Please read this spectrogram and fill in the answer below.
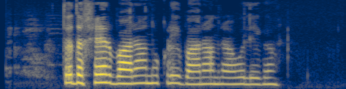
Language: Pashto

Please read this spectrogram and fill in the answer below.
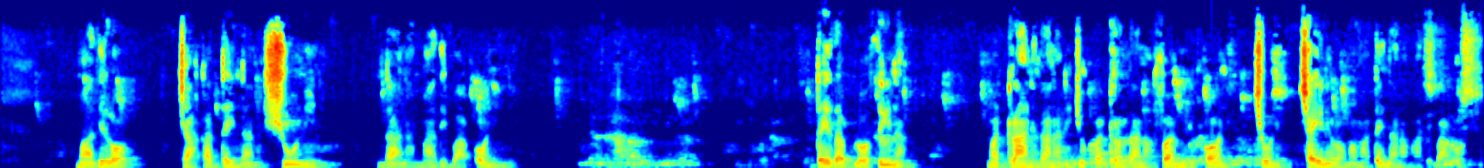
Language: Lendu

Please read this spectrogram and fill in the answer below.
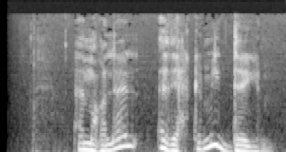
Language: Kabyle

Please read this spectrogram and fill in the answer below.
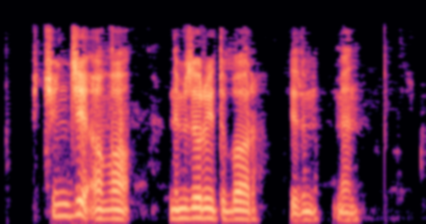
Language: Uyghur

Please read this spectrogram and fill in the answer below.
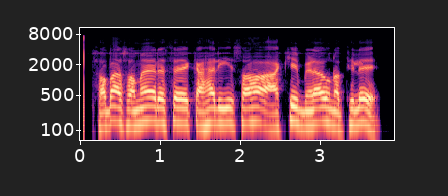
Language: Odia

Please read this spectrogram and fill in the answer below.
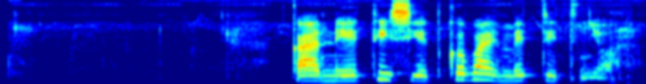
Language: Kalenjin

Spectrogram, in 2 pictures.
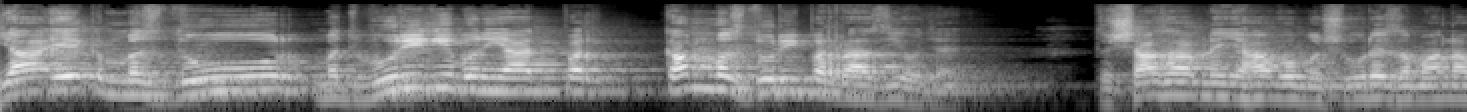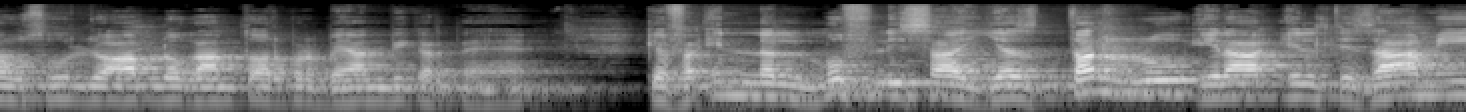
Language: Urdu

